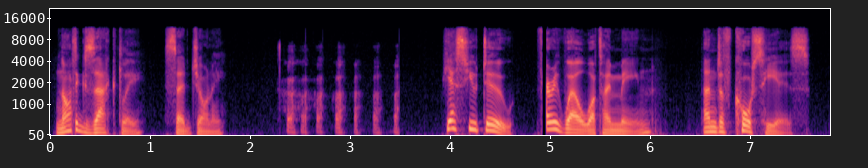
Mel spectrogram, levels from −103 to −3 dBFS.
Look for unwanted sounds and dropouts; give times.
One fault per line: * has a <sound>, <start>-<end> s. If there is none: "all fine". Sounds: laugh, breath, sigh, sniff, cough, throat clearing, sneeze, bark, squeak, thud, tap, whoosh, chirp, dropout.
* has a laugh, 2.3-3.5 s
* has a dropout, 4.9-5.0 s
